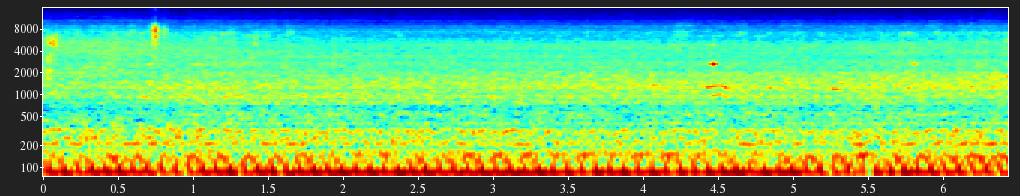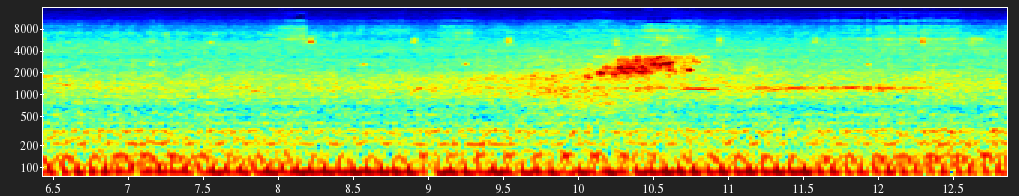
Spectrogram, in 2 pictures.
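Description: Steady low drone of a car engine running, the supercharged Corvette's V8, with a brief higher-pitched noise about ten seconds in.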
